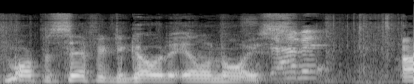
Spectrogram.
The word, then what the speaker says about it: Illinois: Illinois, yeah. You don't pronounce the S.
